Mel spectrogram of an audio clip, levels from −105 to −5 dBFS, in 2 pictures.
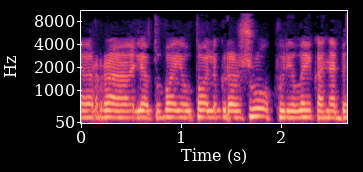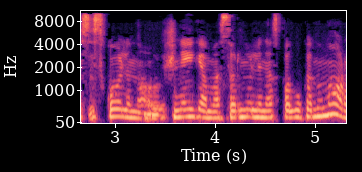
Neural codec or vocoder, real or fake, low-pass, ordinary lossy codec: none; real; 9.9 kHz; MP3, 48 kbps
